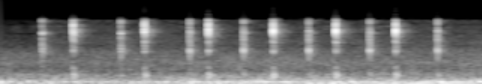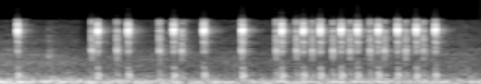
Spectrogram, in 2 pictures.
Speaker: as I touch it you can either the part of the relay clicking and power it on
